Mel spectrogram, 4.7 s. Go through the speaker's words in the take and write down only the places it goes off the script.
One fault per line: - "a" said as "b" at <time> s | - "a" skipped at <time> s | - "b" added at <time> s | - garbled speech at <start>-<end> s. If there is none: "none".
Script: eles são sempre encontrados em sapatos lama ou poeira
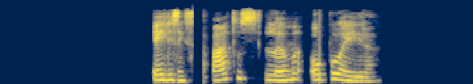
- "são sempre encontrados" skipped at 1.8 s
